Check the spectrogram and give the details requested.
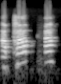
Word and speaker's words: Apopka: mispronounce the name uh why don't you marjorie pronounce the city that you guys are in we are in apopka florida which is north of orlando that's not that hard that's not that hard to say okay apopka florida north of orlando yes so basically uh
